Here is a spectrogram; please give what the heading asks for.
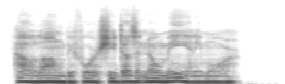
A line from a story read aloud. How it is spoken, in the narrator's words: Castleman sighed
